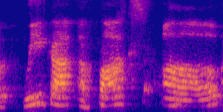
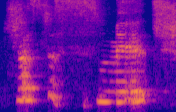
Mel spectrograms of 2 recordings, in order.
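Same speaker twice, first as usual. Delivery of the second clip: very slow, higher, coy; campy drag queen; 8 semitones higher, 3 dB quieter, much slower than usual. Acted. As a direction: stretch out the smidge playfully. Playful drawn-out cooking aside.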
